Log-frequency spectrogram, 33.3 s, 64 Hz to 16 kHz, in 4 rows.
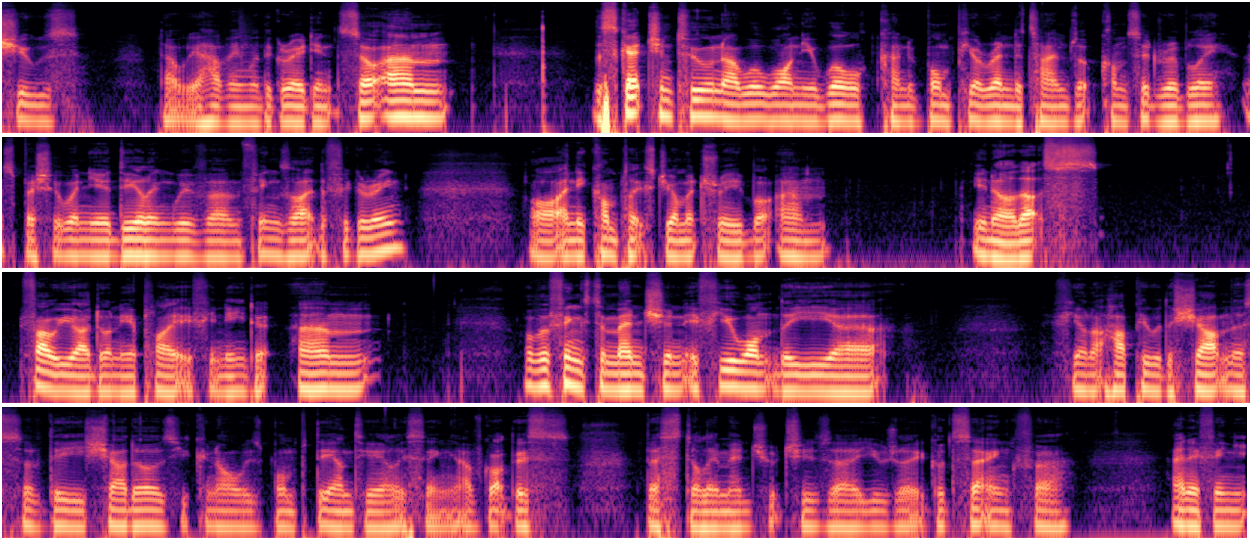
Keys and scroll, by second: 20.5-22.3 typing, 32.3 super+z.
